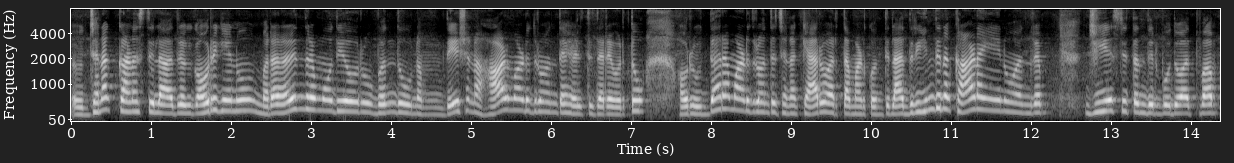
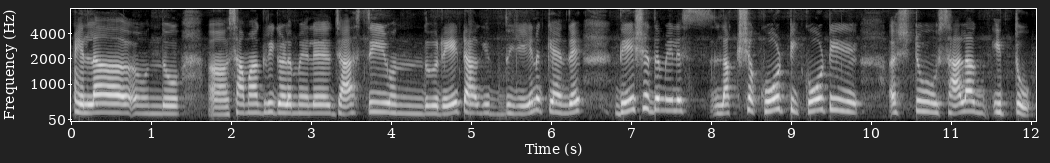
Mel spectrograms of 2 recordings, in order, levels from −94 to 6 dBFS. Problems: constant background noise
